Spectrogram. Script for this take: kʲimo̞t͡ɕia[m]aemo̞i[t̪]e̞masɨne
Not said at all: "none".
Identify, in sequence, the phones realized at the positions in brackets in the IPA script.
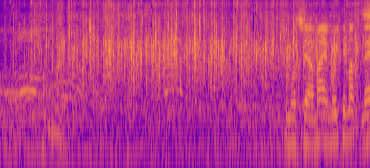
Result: m, t̪

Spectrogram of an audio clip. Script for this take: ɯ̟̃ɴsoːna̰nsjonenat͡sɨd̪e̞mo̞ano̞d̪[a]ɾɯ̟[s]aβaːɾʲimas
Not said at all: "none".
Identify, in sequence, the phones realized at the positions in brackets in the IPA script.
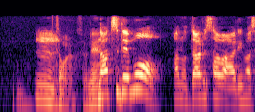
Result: a, s

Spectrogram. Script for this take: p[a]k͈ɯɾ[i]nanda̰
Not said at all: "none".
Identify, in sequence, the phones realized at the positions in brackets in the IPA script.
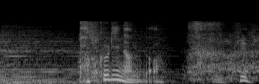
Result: a, i

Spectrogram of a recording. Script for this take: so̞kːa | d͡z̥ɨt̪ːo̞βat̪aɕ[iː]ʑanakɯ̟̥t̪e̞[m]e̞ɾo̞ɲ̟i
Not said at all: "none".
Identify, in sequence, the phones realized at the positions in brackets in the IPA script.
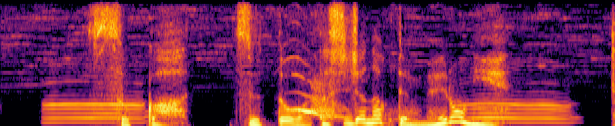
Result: i, m

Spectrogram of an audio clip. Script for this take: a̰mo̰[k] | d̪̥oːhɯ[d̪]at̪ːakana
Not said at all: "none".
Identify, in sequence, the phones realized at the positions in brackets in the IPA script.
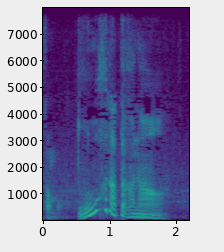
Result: none, d̪

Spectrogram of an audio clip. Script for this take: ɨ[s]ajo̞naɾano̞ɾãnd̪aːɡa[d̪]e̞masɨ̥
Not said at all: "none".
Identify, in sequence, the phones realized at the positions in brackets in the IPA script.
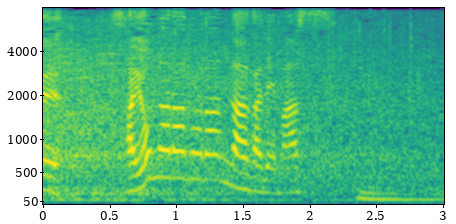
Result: s, d̪

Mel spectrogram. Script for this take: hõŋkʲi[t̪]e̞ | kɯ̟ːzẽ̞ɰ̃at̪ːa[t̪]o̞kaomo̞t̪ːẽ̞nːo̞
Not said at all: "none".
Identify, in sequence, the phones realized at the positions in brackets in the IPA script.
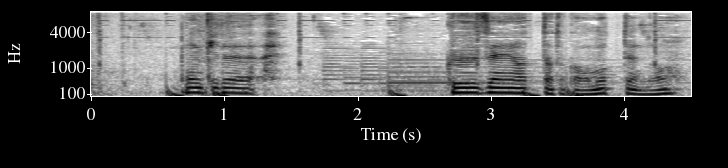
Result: d̪, t̪

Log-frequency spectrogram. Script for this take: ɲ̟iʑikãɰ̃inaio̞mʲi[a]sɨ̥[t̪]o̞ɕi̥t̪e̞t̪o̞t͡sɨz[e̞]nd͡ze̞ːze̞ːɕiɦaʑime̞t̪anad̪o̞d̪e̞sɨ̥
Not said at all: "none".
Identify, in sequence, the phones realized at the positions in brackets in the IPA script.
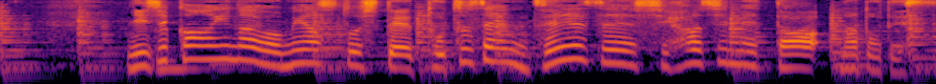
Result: a, t̪, ẽ̞

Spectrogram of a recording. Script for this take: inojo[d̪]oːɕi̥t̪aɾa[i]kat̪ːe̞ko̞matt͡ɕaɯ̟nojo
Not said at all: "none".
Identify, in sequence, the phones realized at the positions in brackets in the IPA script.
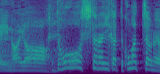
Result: d̪, iː

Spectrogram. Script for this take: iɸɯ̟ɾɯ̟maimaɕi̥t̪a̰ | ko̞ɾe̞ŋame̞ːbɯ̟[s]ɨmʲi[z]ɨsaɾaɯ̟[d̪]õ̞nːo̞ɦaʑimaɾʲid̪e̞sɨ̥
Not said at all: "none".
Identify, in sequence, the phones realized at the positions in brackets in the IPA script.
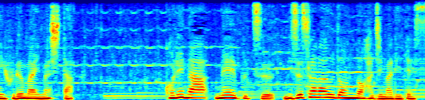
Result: t͡s, z, d̪

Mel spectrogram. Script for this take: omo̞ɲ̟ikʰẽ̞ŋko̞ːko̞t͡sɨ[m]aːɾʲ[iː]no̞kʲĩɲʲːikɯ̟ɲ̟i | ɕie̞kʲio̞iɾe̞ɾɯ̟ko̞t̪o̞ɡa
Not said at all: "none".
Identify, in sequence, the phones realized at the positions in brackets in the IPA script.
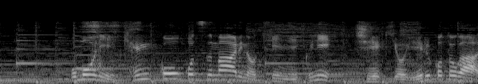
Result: m, i

